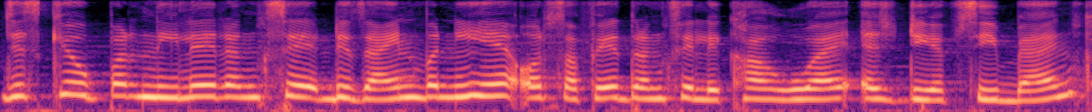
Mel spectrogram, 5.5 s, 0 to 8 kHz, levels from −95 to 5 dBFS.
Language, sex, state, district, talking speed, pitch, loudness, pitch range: Hindi, female, Uttar Pradesh, Lalitpur, 195 wpm, 270 Hz, -12 LUFS, 245-290 Hz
